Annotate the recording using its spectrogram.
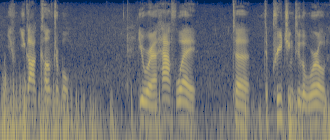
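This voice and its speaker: The man's pitch is medium, with ordinary variation, and his loudness stays very even. He speaks at a fairly slow pace with long, frequent pauses, over noticeable background noise. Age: young. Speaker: motivational video creator. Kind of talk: motivational talk. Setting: outdoors. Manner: halting, repeats and stutters.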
